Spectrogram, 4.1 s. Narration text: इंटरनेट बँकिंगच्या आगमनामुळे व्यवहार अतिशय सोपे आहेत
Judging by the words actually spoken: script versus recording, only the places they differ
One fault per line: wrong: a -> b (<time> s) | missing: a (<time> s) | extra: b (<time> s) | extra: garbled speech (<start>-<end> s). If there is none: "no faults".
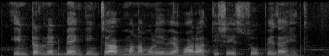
no faults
